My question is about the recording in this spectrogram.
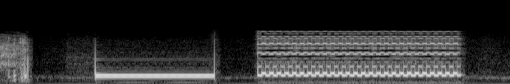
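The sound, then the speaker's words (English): A telephone in a doctor's office rings twice, loud, each ring a steady electronic warble lasting a second or two with a short pause between them, and no voices present. “But please answer the phone correctly, would you?”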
